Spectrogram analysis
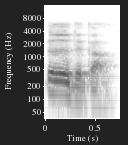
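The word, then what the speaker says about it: Ødegaard: Martin Odegaard. I don't. It's a silent D, isn't it? I think not O. It's as in turn, turn.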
